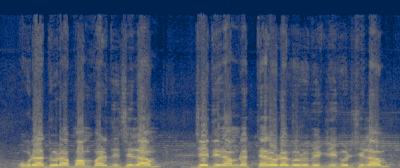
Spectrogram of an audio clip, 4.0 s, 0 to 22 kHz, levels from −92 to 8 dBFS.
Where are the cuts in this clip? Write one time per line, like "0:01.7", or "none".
none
